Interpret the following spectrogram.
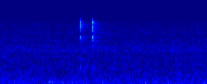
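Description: Near silence: room tone, with two faint short clicks close together a little under a second in.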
